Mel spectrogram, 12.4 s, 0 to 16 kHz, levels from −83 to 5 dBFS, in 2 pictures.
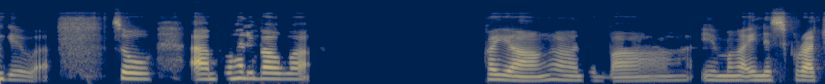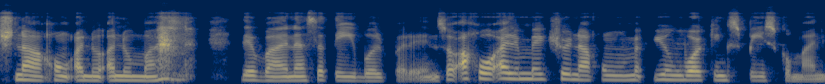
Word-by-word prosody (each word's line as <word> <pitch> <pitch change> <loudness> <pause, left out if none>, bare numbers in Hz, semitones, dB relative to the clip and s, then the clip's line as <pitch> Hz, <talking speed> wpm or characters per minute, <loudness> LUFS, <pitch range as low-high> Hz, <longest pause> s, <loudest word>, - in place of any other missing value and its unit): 'di 210 -5 -4
ba? - - -8 0.5
So, 250 -3 +3 0.3
um, 230 - +8
kung 255 - -2
halimbawa 245 -2 +3 1.3
Kaya 185 -6 +3
nga 205 +2 -5
'di 175 -2 -19
ba 160 - -2 0.6
'yong 195 -1 -6
mga 185 -1 +1
ini-scratch 190 -1 +4
na 195 -4 +2
kung 190 -3 -2
ano-ano 180 0 -2
man. 175 0 +4 0.6
'Di 195 -1 -3
ba 170 -1 -1
nasa 175 +3 -1
table 160 -3 -6
pa - - -13
rin. - - -8
So - - -2
ako 245 -3 +2
l'll 240 -1 +1
make 230 -1 -5
sure 235 0 -3
na 200 -3 -1
kung 195 0 -9 0.2
'yong 205 -2 -5
working 190 -1 -1
space 175 -1 -2
ko 85 - -11
man 75 0 -9
190 Hz, 170 wpm, -24 LUFS, 175-220 Hz, 1.3 s, um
